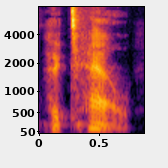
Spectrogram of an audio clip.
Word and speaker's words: hotel: But if we, for example, hotel, right? That's hotel. Emphasis stress on the second syllable.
